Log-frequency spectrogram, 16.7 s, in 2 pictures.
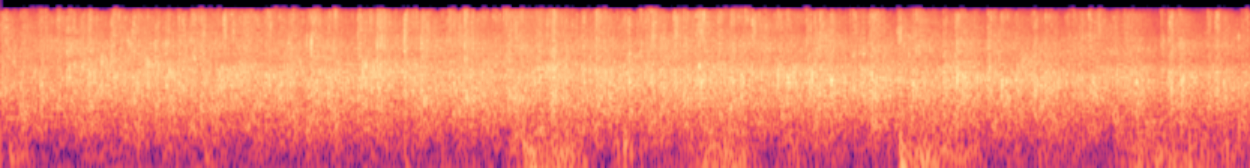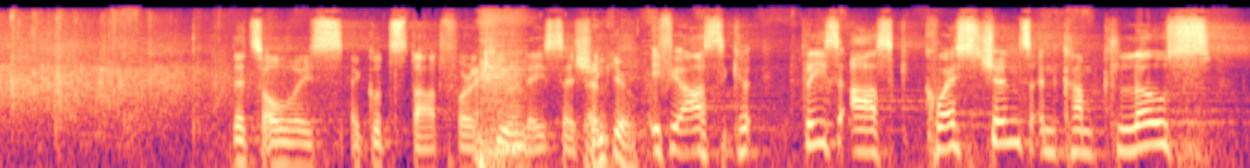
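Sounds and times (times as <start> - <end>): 
round of applause: 0.0 - 9.9
speech: 9.9 - 16.6.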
